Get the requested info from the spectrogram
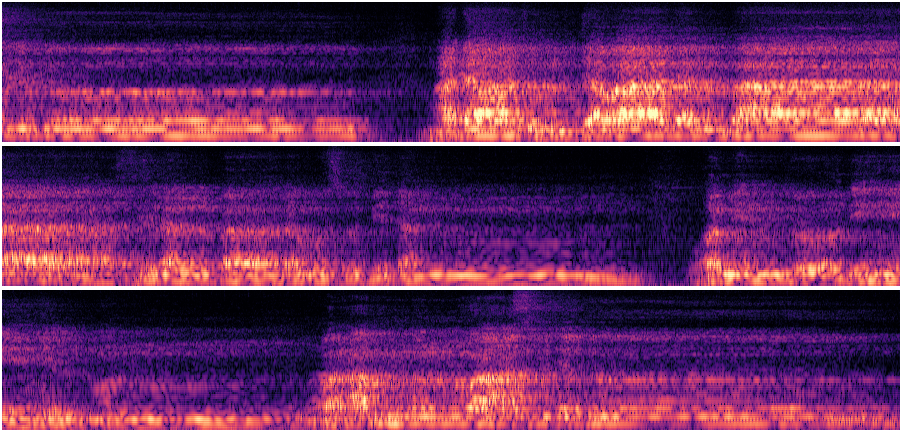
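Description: A Senegalese Mouride kourel chanting an Arabic religious qasida in long, drawn-out held notes, with no instruments. The chant breaks off briefly about three seconds in and again near twelve seconds, then resumes.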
